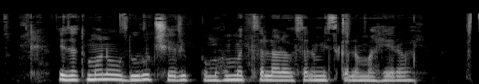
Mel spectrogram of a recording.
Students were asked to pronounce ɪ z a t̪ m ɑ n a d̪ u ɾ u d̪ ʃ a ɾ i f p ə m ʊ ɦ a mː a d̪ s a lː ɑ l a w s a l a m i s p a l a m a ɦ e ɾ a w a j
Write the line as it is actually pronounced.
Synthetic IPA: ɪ z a t̪ m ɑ n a d̪ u ɾ u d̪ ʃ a ɾ i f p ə m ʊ ɦ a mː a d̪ s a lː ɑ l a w s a l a m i s k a l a m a ɦ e ɾ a w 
